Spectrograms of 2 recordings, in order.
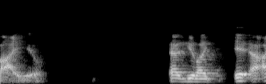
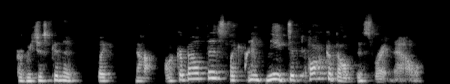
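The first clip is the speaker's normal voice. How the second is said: high-pitched, insistent, demanding tone. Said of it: "it's like".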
